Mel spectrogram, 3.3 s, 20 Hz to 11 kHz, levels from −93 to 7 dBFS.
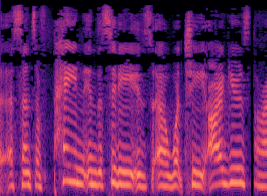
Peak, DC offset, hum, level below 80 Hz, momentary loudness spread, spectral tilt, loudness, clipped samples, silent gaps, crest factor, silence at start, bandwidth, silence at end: -6 dBFS; under 0.1%; none; -60 dBFS; 4 LU; -4.5 dB/octave; -20 LUFS; under 0.1%; none; 14 dB; 0 s; 10.5 kHz; 0 s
